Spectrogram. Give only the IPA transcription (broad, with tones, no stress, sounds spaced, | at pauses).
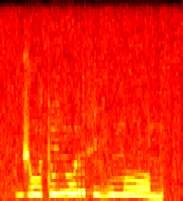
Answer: d͡ʒ oː˦ t ũ˦ ɲ oː˦ r h i˨ v u˦ m oː˦˨ m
